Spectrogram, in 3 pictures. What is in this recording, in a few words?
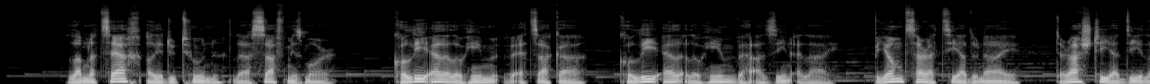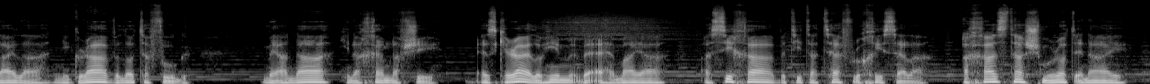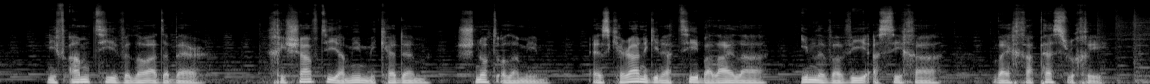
poetry and prayer psalm hebrew; Meir Soloveichik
